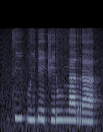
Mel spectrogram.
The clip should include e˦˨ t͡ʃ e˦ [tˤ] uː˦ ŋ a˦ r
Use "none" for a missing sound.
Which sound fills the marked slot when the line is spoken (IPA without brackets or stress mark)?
ɾ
